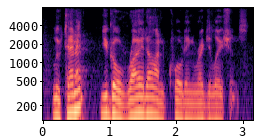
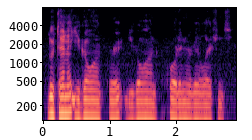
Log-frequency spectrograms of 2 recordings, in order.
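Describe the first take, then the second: First: The line is delivered expressively, like a performance. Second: The line is delivered flatly, like plain reading. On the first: The character means what he says. The speaker calls it right. "he could say it that way, the way I did just now" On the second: The words are just being read off the page. The speaker calls it wrong. "it sounds like you're just reading it from the page"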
